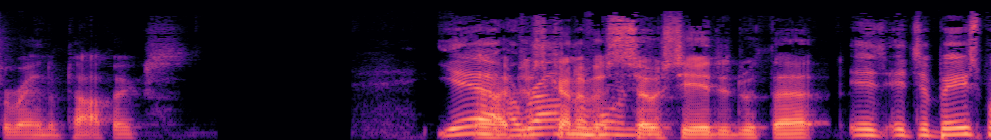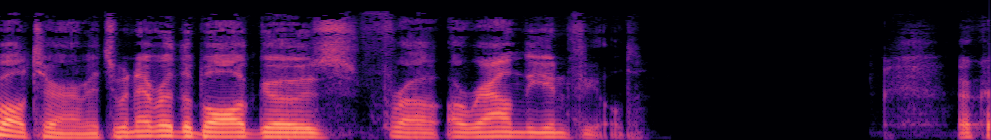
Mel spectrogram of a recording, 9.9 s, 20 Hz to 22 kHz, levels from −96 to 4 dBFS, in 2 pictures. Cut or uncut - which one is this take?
cut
